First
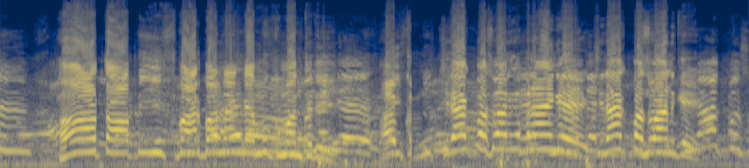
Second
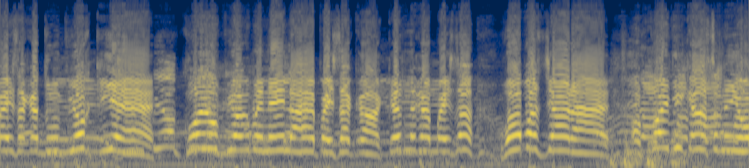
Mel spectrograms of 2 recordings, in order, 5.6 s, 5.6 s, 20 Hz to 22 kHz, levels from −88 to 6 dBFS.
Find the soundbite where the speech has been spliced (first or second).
first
